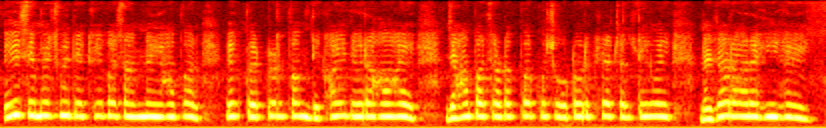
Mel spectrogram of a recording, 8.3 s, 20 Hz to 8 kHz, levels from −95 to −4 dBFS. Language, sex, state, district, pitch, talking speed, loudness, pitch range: Hindi, female, Rajasthan, Jaipur, 295 Hz, 195 wpm, -15 LUFS, 285-305 Hz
